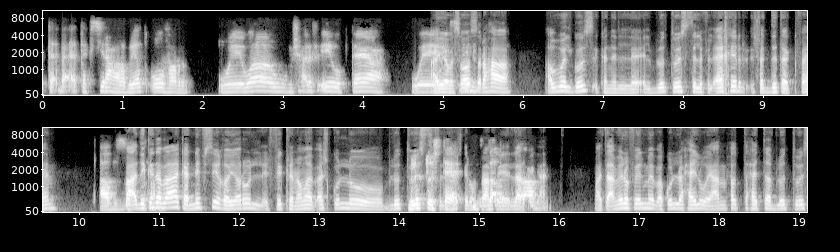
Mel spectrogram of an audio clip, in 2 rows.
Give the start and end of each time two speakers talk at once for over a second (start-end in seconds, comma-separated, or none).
14.1-15.8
